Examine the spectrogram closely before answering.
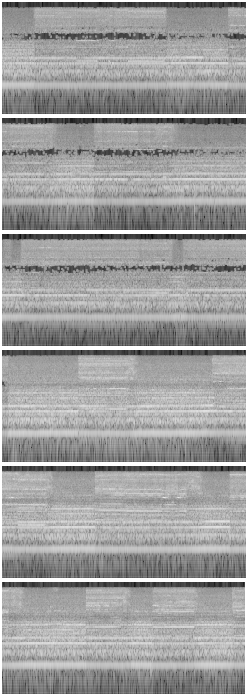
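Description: Corded electric drill boring holes into an Indiana limestone slab, the holes for splitting the stone with feathers and wedges. It runs with a steady motor whine, and a rushing, grinding noise above it breaks off briefly every second or two. It gets a little louder about halfway.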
